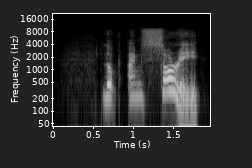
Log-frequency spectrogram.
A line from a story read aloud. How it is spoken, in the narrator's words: cried Hermione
